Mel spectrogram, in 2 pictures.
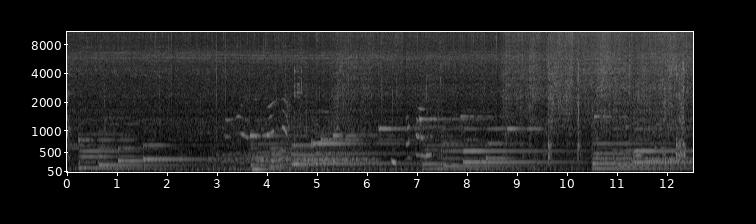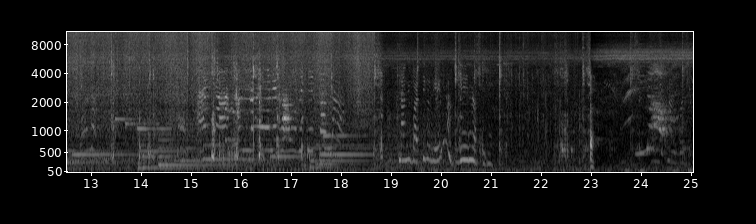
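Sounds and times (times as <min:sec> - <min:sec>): vegetables sizzling in oil: 0:00.0 - 0:25.0
spatula scraping pan: 0:09.0 - 0:23.0.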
